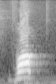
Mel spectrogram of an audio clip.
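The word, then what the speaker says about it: walk: यहाँ पर L silent है, इसलिए हम वॉक फास्ट बोलेंगे.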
